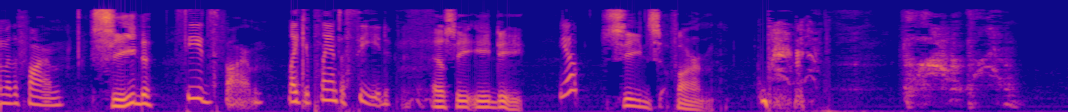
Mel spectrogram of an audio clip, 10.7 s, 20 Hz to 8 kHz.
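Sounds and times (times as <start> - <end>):
speech: 0.0 - 8.2
harsh throat-clearing coughing fit: 7.6 - 10.3.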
